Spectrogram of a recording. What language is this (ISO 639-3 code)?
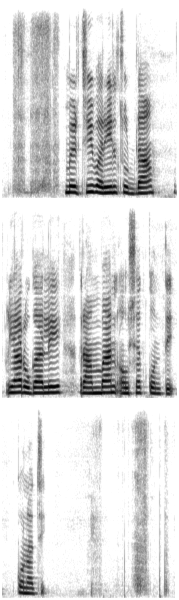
mar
